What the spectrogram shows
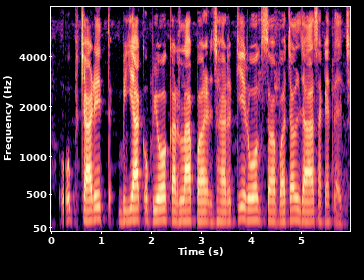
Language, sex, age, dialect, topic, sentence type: Maithili, male, 60-100, Southern/Standard, agriculture, statement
